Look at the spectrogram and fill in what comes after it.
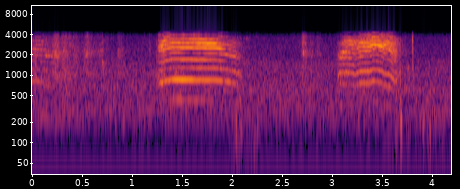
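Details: Pet cat, a female that meows far more often than other cats, indoors: two clear, rising-then-falling harmonic meows about two seconds apart, with soft clicks and room noise between them.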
